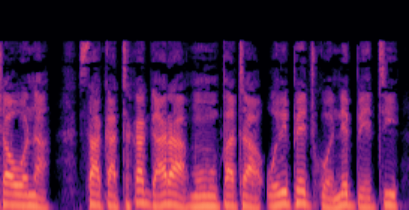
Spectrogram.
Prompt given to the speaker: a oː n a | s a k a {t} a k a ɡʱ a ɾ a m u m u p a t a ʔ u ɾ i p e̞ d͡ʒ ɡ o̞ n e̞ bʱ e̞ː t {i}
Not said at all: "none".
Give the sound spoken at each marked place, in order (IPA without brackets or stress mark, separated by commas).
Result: t, i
